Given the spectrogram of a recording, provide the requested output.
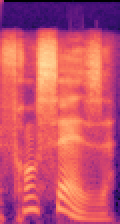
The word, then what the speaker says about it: française: Elle est française, S réveillé.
